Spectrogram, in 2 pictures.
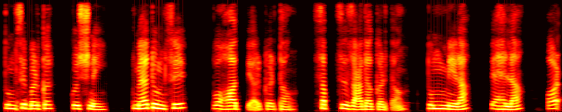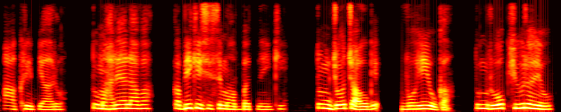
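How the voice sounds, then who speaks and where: A woman voicing a fierce, protective young man in love who pleads earnestly and forcefully. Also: a little high, normal speed, dry recording, clean studio sound, close to an everyday voice. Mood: tender.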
